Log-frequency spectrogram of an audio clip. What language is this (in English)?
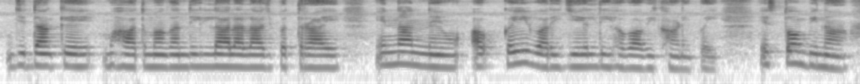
Punjabi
